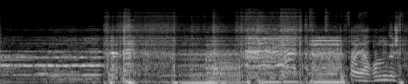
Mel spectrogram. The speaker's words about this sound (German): Jetzt hören Sie doch bitte auf, den Sender zu suchen.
